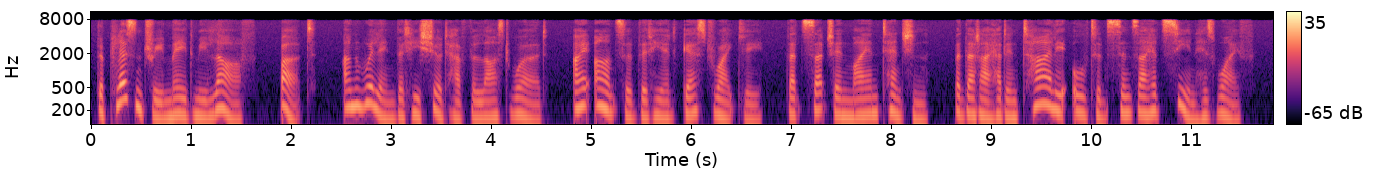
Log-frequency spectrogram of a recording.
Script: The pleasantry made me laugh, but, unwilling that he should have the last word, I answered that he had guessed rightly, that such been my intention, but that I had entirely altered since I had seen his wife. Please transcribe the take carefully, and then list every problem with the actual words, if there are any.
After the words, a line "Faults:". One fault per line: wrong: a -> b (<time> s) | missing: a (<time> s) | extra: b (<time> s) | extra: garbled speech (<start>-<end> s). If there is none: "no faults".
The pleasantry made me laugh, but, unwilling that he should have the last word, I answered that he had guessed rightly, that such been my intention, but that I had entirely altered since I had seen his wife.
Faults:
no faults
